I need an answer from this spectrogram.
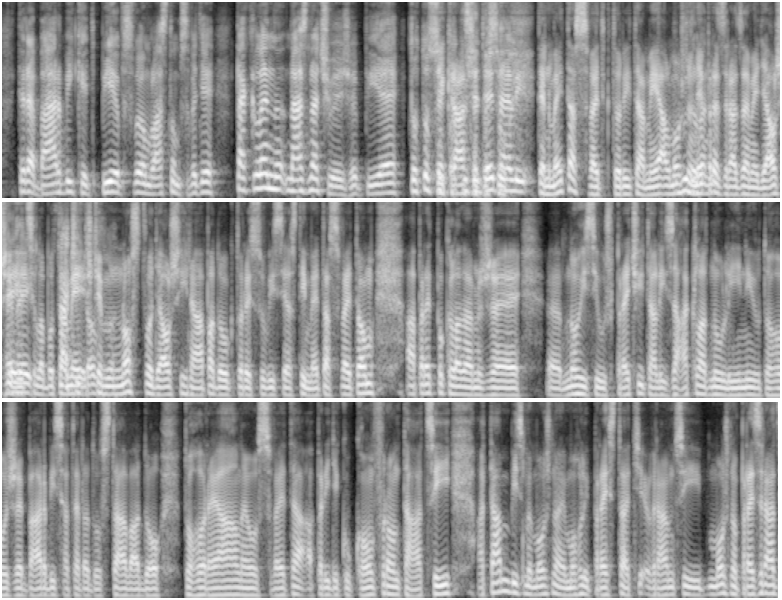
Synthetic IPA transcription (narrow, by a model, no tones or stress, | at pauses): t̪ɛd̪abaɾbikɛcpijɛfsʋɔjɔmʋlast̪nɔmsʋɛcɛt̪aɡlɛnːaznat͡ʃujɛʒɛpijɛt̪ɔt̪ɔɛkɾaːsɛt̪ɔɛsualit̪ɛnmɛt̪asʋɛt̪kt̪ɔɾiːt̪amjɛalɛmɔʒnɲɛpɾɛzɾad͡zamɛɟalʃɪɛʋɛt͡silɛbɔt̪amɛɛʃcɛmnɔst̪ʋɔɟalʃiːɣnaːpad̪ɔʊkt̪ɔɾɛːsuːʋisɪast̪iːmːɛt̪asʋɛt̪ɔmapɾɛt̪̚pɔklad̪amʒɛmnɔɦiːsiuʃpɾɛt͡ʃiːt̪alizaːklad̪nuːliːnijut̪ɔɦɔʒɛbaɾbisat̪ɛd̪ad̪ɔst̪aːʋad̪ɔt̪ɔɦɔɾɛaːlnɛɦɔsʋɛt̪aʔapɾiːɟɛkukɔnfɾɔnt̪aːt͡siːat̪ambizmɛmɔʒnɔajmɔɦlipɾɛst̪aɟʋɾaːmt͡simɔʒnɔpɾɛzɾaːd͡z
